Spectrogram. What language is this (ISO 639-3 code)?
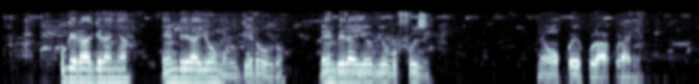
lug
